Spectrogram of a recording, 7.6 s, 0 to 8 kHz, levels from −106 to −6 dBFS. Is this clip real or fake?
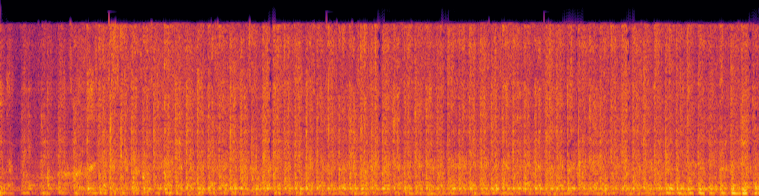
fake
